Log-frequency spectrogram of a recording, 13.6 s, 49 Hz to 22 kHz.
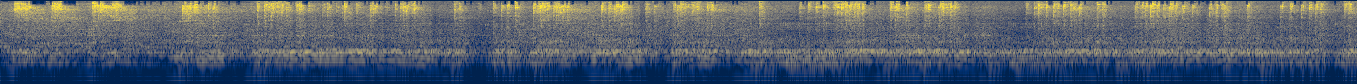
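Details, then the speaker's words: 1999 Suzuki RM80 two-stroke with an unplugged silencer: revs surge and sag, never steady. It backfires, runs erratically, then won't refire; the carb is suspected of not getting gas. "it's acting really weird though h now it won't fire back up yeah it's acting really really strange"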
